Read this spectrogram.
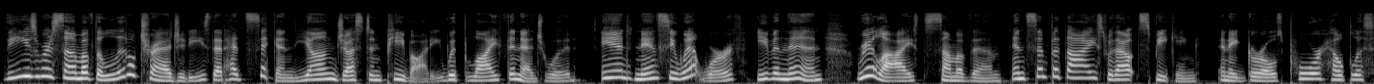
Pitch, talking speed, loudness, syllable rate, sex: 225 Hz, 155 wpm, -19 LUFS, 4.6 syllables/s, female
